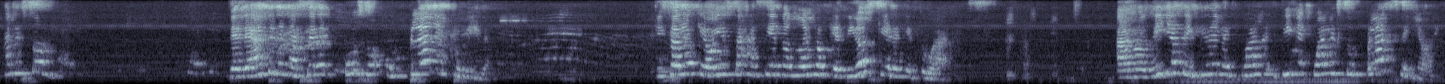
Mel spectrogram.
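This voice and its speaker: A woman's voice: very high voice, measured pace, long pauses, dark tone. A woman preaching a sermon, telling her own story and asking emphatic questions with much repetition. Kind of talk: sermon with personal testimony. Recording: echoey and distant, faint background noise.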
